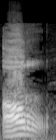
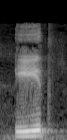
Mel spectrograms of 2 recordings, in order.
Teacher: یہ جب میں نے اور کہا تو را کو موٹا کیا، ایر کہا تو را کو باریک کیا، اور کہا تو را کو موٹا کیا۔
